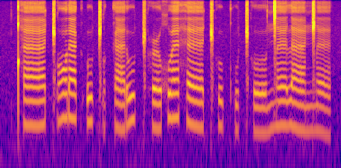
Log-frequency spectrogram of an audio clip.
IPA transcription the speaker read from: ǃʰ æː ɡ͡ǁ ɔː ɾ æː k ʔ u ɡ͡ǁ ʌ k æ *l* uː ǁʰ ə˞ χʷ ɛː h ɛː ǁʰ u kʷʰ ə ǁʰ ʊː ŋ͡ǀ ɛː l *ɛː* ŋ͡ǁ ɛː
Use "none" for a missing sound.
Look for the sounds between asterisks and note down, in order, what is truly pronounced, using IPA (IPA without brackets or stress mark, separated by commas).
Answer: ɾ, æː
